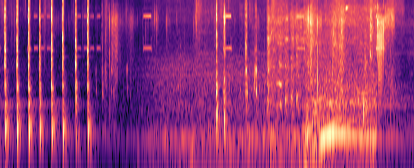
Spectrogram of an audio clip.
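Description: Quick light hammer taps, about four a second, on a Nissan/Infiniti steering lock control unit under the dash, to jolt the failing unit through its shutdown cycle so the car will start, with an electronic beeping over them. Near the end the Infiniti's engine cranks and starts.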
